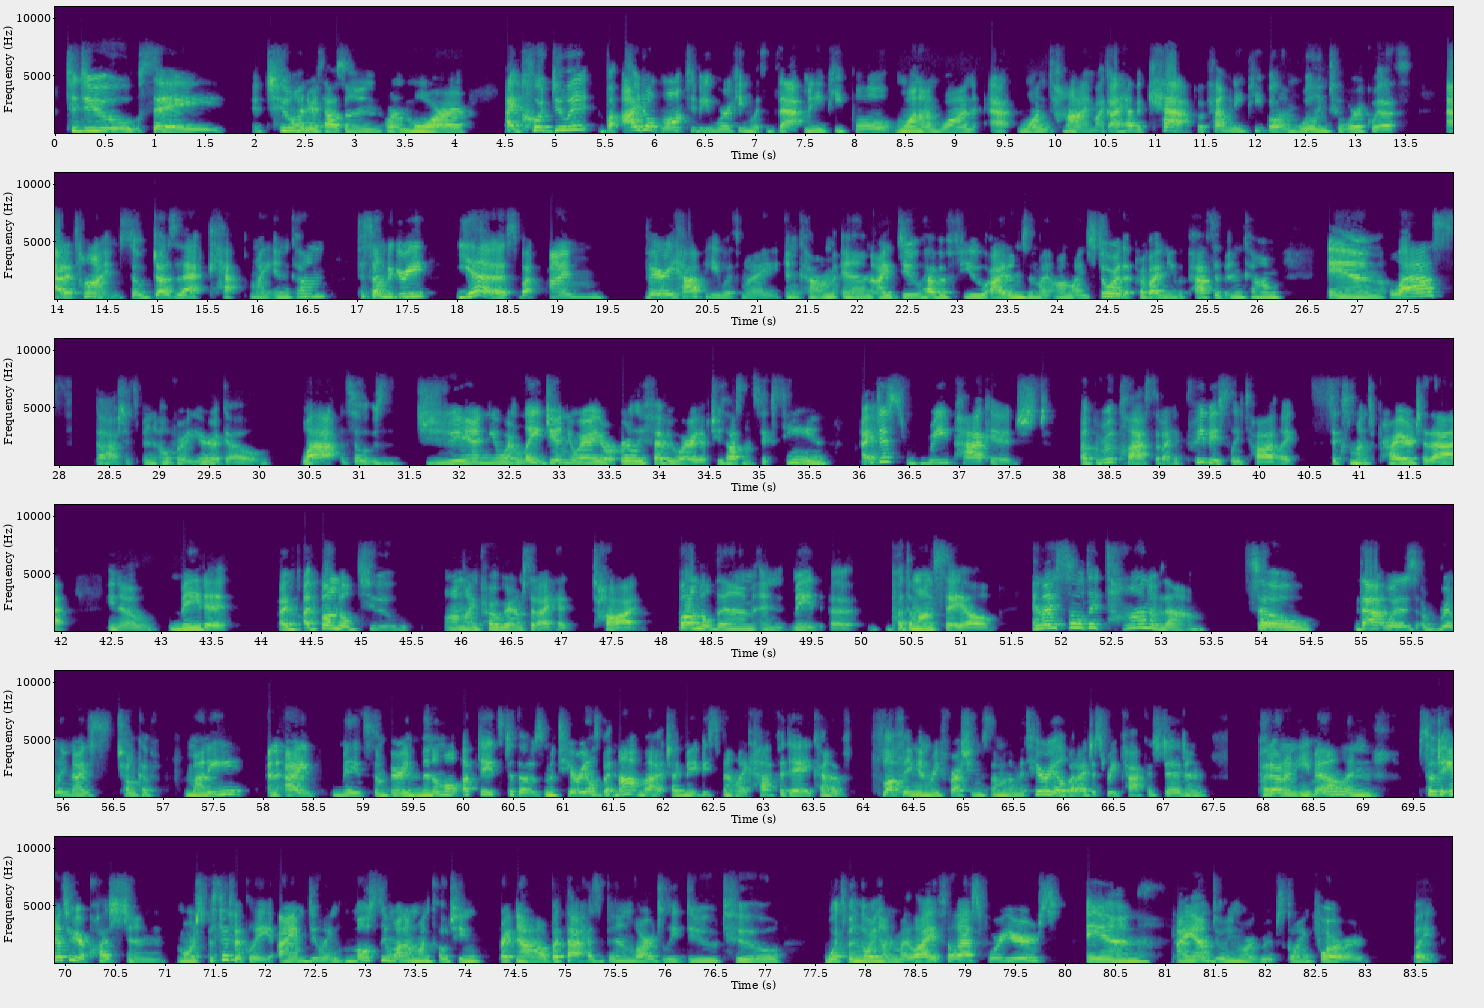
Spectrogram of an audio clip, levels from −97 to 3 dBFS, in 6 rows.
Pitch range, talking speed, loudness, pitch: 205-245 Hz, 170 wpm, -20 LUFS, 215 Hz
